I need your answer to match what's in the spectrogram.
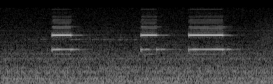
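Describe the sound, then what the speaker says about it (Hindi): Three sharp, steady electronic beeps from a multimeter in continuity mode as capacitors on a shorted iPhone 14 Pro board are probed, the third held longest, with quiet room hiss between. "कुछ कैपेसिटर बीप भी दे रहे हैं इसमें।"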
